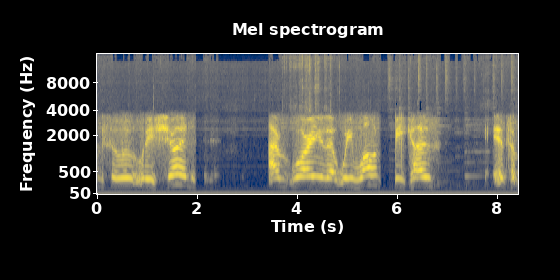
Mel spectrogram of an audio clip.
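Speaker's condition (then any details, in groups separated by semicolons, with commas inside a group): Parkinson's disease; brain stimulation surgery after tremors broke through CBD use, uses rollator for walking; tremors reduced about 95% after brain stimulation surgery, barely noticed; slight difficulty in speaking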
